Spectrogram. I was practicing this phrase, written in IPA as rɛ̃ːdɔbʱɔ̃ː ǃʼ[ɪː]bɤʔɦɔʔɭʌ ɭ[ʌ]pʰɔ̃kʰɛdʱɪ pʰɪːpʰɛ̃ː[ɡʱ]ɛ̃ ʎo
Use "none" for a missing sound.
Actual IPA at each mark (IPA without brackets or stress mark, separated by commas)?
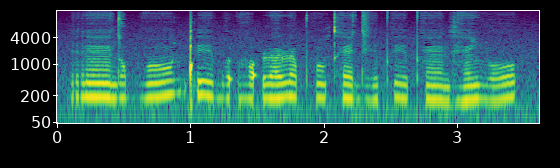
ɪː, ʌ, ɡʱ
